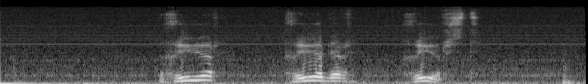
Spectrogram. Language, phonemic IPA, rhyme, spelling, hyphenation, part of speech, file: Dutch, /ɣyr/, -yr, guur, guur, adjective, Nl-guur.ogg
- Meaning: chillingly cold, rainy and windy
